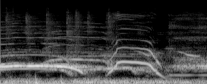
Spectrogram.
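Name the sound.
audience clapping and cheering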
